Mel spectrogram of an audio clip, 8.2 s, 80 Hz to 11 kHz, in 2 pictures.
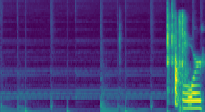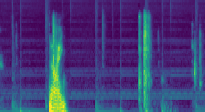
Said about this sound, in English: All right, everybody roll me a d10.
